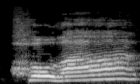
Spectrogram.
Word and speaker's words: Hola: Hola to you. That means hello. The H is silent.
